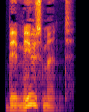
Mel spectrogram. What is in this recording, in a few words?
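"bemusement", British English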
